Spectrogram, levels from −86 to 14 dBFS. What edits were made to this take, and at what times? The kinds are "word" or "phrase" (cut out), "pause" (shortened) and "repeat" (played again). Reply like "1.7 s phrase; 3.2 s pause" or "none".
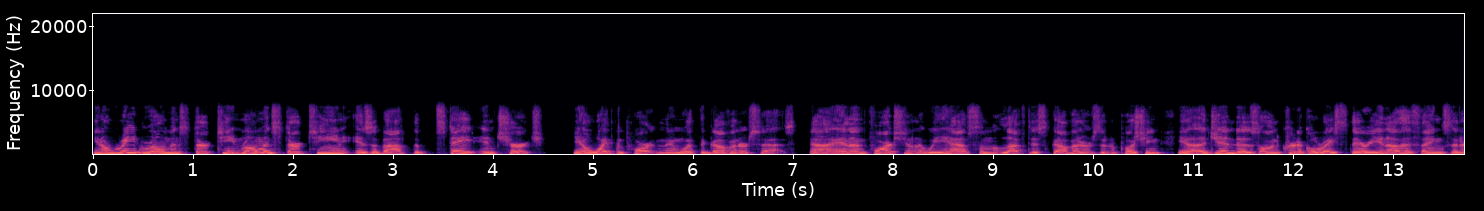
3.4 s phrase; 5.2 s phrase; 7.1 s pause; 10.8 s pause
